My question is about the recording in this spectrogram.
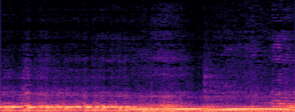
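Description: Gospel praise singing: voices hold long, steady notes over a sustained keyboard chord, the harmony shifting about a second in.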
